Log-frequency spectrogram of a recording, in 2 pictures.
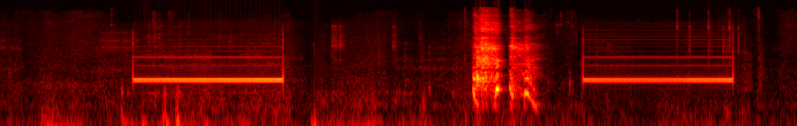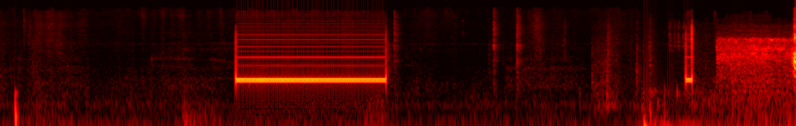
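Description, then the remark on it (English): A phone call rings out unanswered and goes through to voicemail, with three long, steady electronic ring tones separated by pauses, a cough breaking in between the first two, then a short burst of noise at the end. “Moms always pick up on the first ring.”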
